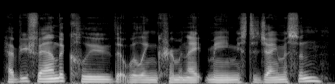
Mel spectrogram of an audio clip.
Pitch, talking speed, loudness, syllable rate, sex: 115 Hz, 195 wpm, -17 LUFS, 5.5 syllables/s, male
